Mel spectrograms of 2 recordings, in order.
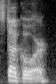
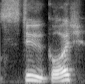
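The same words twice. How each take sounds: First: The name is said with an English pronunciation. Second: The name is said with a Swedish pronunciation.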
